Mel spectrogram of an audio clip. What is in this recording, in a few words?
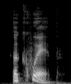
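"equip", English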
